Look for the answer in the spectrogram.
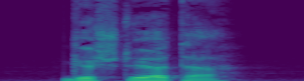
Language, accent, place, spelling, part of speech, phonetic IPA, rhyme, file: German, Germany, Berlin, gestörter, adjective, [ɡəˈʃtøːɐ̯tɐ], -øːɐ̯tɐ, De-gestörter.ogg
- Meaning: 1. comparative degree of gestört 2. inflection of gestört: strong/mixed nominative masculine singular 3. inflection of gestört: strong genitive/dative feminine singular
